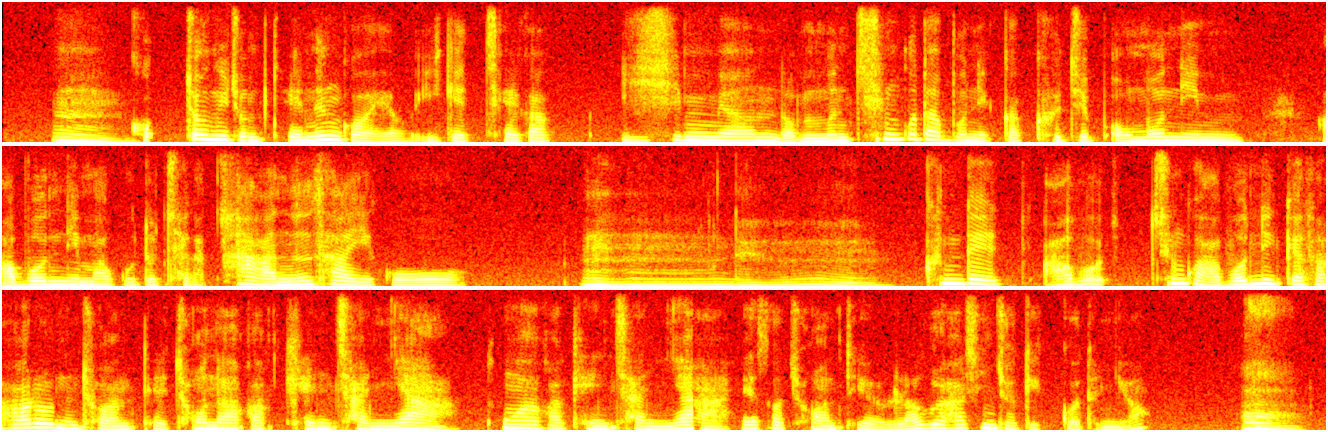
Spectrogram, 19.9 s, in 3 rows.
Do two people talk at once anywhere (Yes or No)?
No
